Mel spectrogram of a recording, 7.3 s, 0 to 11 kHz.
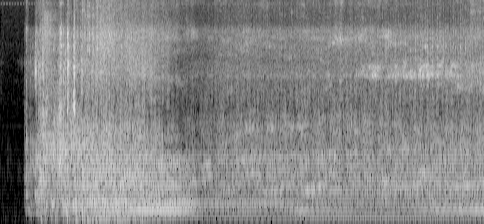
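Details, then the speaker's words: Massey Ferguson MF-7 tractor: small single-cylinder engine runs hard, then drops off and labours as load comes on; owner says it runs well until the mower blades are engaged, then bogs toward stalling; cause unknown. "all right so you can see like I said you know it runs pretty good until you try to put the uh the mot blades on"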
